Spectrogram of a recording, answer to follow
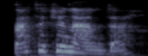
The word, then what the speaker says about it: Satchidananda: Satchidananda. Satchidananda Yoga Center to teach Yoga Nidra.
